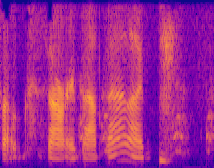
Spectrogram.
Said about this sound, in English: And Very excuse the barking dog,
